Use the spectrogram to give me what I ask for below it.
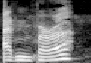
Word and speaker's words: Edinburgh: And he goes, can you please tell John that my dad is from Scotland, and it's pronounced Edinburgh? – Edinburgh. – Burra, without an H at the end.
